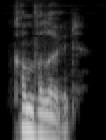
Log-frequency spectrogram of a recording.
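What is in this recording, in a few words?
"convolute", Australian English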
